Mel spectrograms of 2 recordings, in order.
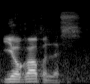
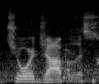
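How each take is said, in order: First: The name begins with a Y sound. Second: The name does not begin with a Y sound. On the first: This is the Greek way of saying the name. "but it's Yogopoulos, right? ... the G is a Y" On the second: This is the English-side way of saying the name. "you'd say, or Georges, the the English side"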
